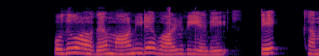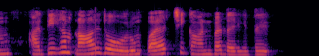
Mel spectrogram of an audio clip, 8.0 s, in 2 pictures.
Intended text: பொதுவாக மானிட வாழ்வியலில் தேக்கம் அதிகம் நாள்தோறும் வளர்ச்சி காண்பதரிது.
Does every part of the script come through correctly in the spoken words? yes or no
yes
